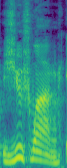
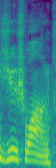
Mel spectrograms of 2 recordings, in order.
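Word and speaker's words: Zugzwang: So Zhuxuang is a German word spelled...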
